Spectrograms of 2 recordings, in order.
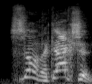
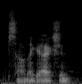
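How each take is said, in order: First: It is said with lively, excited energy. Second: It is said flatly, without any energy. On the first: The title carries an exclamation mark. "Not Sonic action" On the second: The title has no exclamation mark. "No enthusiasm"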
